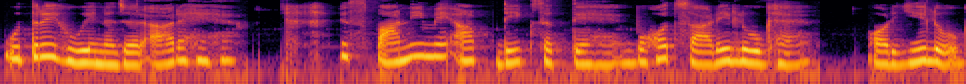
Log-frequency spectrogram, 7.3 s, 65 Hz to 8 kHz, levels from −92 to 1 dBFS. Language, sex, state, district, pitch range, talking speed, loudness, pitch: Hindi, female, Bihar, West Champaran, 210-255 Hz, 165 wpm, -16 LUFS, 230 Hz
